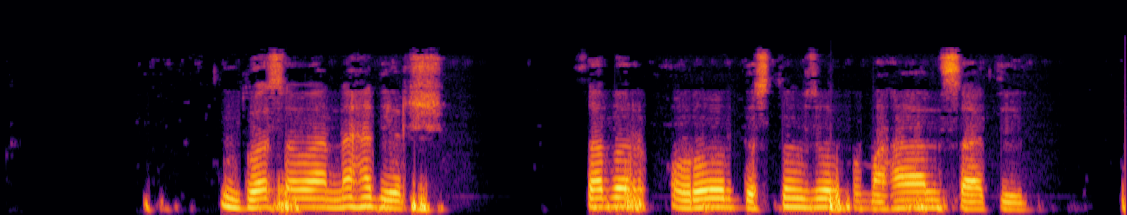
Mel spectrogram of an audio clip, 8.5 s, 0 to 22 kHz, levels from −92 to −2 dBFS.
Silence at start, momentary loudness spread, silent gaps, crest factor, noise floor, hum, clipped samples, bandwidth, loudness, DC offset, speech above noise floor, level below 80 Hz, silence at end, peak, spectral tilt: 1.1 s; 10 LU; 4.12-4.16 s; 14 dB; -80 dBFS; none; under 0.1%; 8.8 kHz; -14 LUFS; under 0.1%; 68 dB; -52 dBFS; 0 s; 0 dBFS; -6.5 dB/octave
